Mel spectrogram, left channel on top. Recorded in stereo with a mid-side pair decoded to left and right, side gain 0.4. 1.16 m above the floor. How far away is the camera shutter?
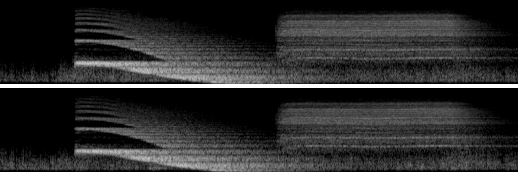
About 2 m.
